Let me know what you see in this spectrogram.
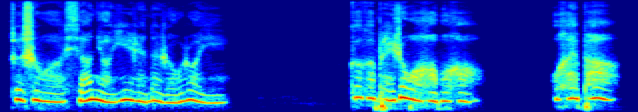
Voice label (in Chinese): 柔弱音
